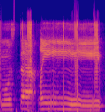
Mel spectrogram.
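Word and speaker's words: مستقيم: শুনে আরেকটু প্র্যাকটিস করবেন বিশেষ করে হা এবং কফের উচ্চারণটা যেমন আমি একটু যদি বলিনা সিরাতাল মুস্তাকিম মুস্তাকিম এই যে কফটা আমাদের গলার ভেতর থেকে হবে প্রিয় ভাইয়েরা সবাই খেয়াল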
